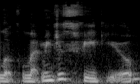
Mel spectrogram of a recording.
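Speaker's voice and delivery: ordinary talk, nothing marked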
